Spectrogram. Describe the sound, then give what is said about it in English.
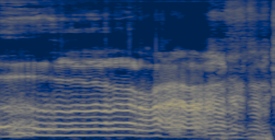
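A human voice imitates an eerie whale call, a sustained wavering moan with rich harmonics that bends and rises in pitch before breaking off, fairly loud with no other talk. “So as you approach this next node, you hear a strange sound from all the whales”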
